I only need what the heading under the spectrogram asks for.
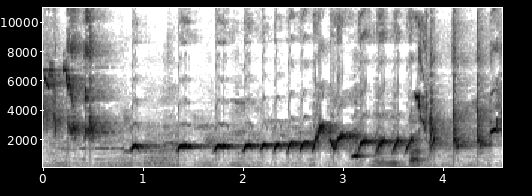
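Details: White-rumped shama, a champion songbird; a run of short whistled notes repeated in a steady series, climbing gradually in pitch, ending with quick varied twitters and a brief lower note.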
